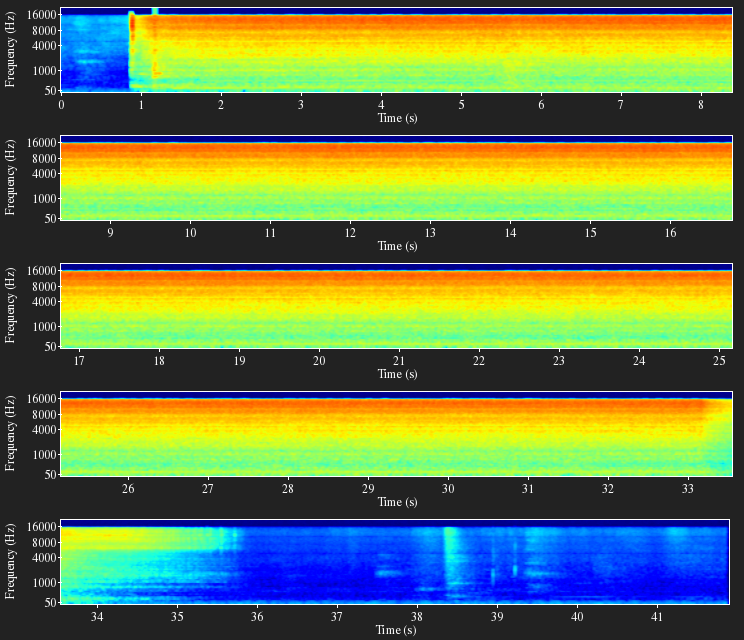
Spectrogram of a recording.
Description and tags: Hand dryer in a gas station recorded with a iPhone SE and Apogee iMic
apogee-mic, button, hand-dryer, iPhone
